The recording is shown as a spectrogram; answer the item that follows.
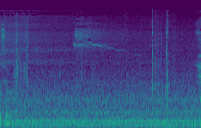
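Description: Freshly poured carbonated soda fizzing in a glass measuring cup held close to the microphone: a steady hiss of bursting bubbles with a few small crackles.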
